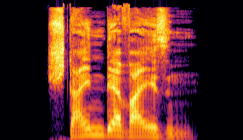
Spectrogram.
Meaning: philosopher's stone
- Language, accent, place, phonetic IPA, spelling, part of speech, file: German, Germany, Berlin, [ʃtaɪ̯n deːɐ̯ ˈvaɪ̯zn̩], Stein der Weisen, phrase, De-Stein der Weisen.ogg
